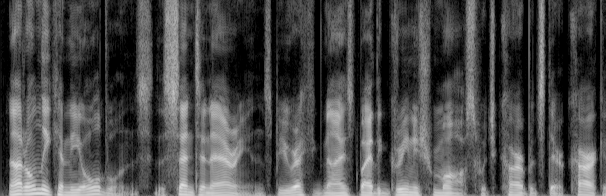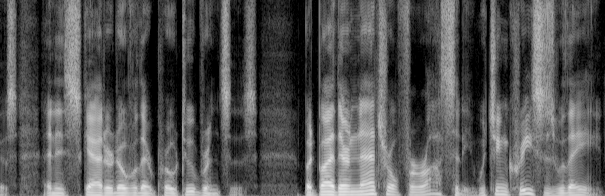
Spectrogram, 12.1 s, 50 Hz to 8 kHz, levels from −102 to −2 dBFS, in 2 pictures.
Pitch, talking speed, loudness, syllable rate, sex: 100 Hz, 165 wpm, -21 LUFS, 5.2 syllables/s, male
